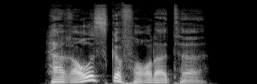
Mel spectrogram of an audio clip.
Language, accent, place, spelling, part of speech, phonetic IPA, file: German, Germany, Berlin, herausgeforderte, adjective, [hɛˈʁaʊ̯sɡəˌfɔʁdɐtə], De-herausgeforderte.ogg
- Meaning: inflection of herausgefordert: 1. strong/mixed nominative/accusative feminine singular 2. strong nominative/accusative plural 3. weak nominative all-gender singular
